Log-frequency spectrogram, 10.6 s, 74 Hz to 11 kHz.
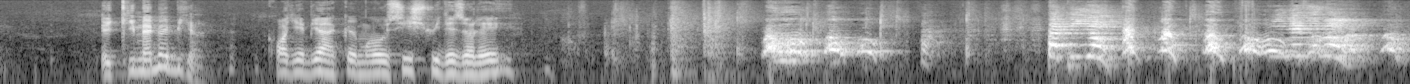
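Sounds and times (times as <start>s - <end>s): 
speech: 0.8s - 4.0s
dog barking: 5.7s - 7.1s, 7.9s - 10.5s
dog whimpering: 8.4s - 10.5s.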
